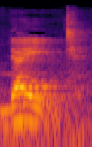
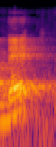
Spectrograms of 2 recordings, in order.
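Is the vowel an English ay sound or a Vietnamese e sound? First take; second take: English ay; Vietnamese e. First: The vowel is the English ay sound. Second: The vowel is the Vietnamese e sound. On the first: The speaker calls it right. "Rất là hay" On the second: The speaker calls it wrong. "nó bị nhầm sang một âm, đó là âm e trong tiếng Việt"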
